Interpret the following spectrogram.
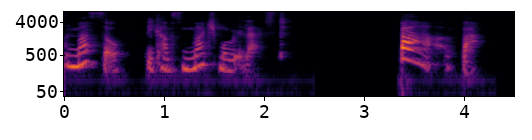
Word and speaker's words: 爸爸: 爸爸, 爸爸. As when you pronounce the neutral tone, you lose this stress.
